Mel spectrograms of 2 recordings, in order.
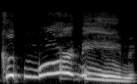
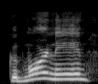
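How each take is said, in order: First: The greeting sounds warm and friendly. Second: The greeting sounds cold and distant. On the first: The speaker feels close to the other person. "and giving a hug. Familiarity" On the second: The speaker wants to keep the other person away. "It's so good that you're far from me, no?"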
